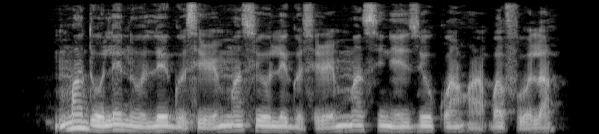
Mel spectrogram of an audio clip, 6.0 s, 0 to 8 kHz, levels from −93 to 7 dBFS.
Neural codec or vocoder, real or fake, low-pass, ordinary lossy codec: codec, 16 kHz, 16 kbps, FreqCodec, larger model; fake; 7.2 kHz; none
